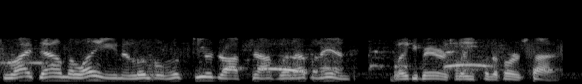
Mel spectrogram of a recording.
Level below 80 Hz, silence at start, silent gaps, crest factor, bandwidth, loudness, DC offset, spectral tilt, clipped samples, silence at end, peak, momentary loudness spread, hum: -86 dBFS; 0 s; none; 14 dB; 3.6 kHz; -26 LUFS; under 0.1%; -0.5 dB/octave; under 0.1%; 0.25 s; -12 dBFS; 7 LU; none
